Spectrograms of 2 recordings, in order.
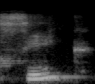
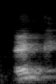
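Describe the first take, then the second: First: The vowel is long, like in 'seek'. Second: The vowel is short, like in 'sick'. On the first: The speaker calls it wrong. "it's not Sikh" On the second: The speaker calls it right. "So the correct pronunciation is sick"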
